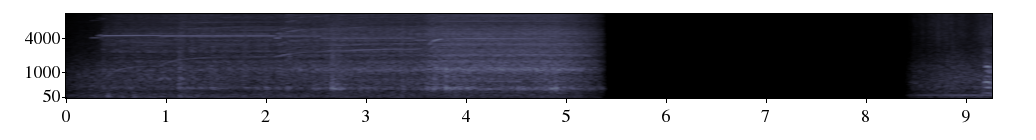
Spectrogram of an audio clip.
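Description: A power drill drives screws with fender washers while installing a repeater excluder trap. It gives a steady, loud whine for about five seconds, cuts to silence, then starts again briefly.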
